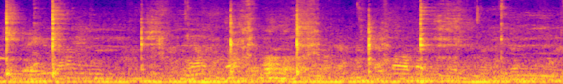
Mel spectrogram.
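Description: Metal spoon and chopsticks clinking and scraping against a serving plate as saucy noodles are mixed, with irregular sharp clinks every half second to second.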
